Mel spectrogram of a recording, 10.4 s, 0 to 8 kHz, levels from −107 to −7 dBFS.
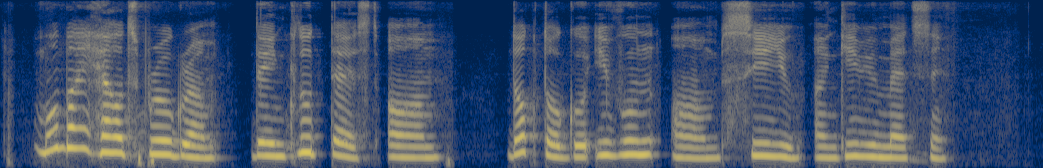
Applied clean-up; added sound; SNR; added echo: none; none; none; none.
